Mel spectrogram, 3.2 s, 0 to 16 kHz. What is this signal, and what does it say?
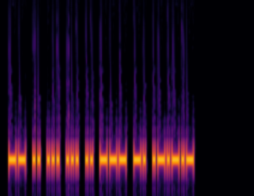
Morse code, heard as a keyed tone, about 37 wpm, 700 Hz. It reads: MISSION.
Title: Sentences from Top 1600 Words 40wpm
